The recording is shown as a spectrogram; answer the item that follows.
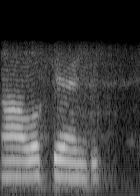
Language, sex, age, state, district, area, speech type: Telugu, female, 18-30, Andhra Pradesh, Chittoor, urban, conversation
